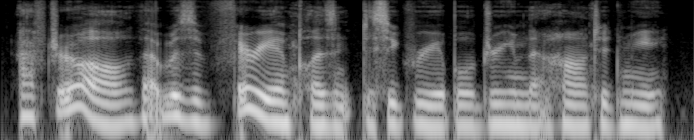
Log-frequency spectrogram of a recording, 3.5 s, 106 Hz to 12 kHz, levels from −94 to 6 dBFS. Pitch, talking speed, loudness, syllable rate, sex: 195 Hz, 205 wpm, -17 LUFS, 6.2 syllables/s, female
